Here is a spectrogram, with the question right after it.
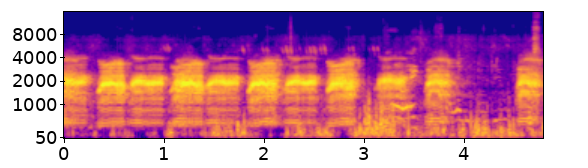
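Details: Several yellow frogs calling in the wild in Nepal. Loud, harsh, harmonic croaks repeat roughly twice a second in a steady overlapping chorus, with a man's voice nearby.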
